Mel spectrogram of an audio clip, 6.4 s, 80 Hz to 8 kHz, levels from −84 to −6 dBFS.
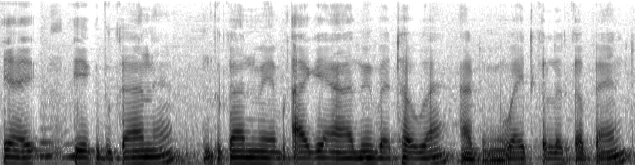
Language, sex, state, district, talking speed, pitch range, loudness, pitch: Hindi, male, Bihar, West Champaran, 180 wpm, 105-115 Hz, -12 LUFS, 110 Hz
